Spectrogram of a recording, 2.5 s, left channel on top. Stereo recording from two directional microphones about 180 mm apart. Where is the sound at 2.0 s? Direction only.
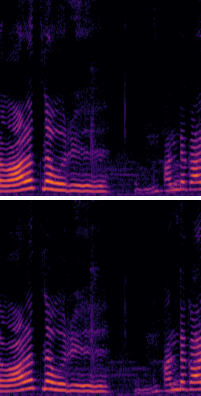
35° right (ahead or behind).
